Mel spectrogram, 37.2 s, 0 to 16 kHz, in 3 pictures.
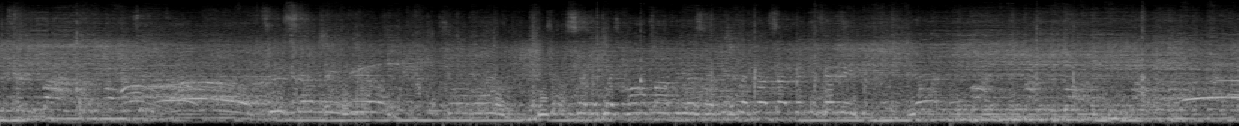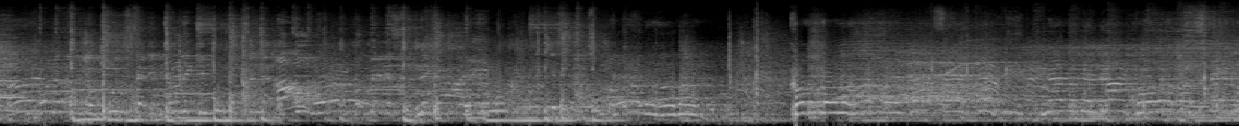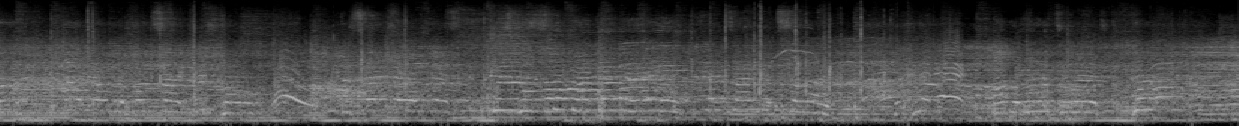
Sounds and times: Music: 0:00.0 - 0:37.1
Speech: 0:02.2 - 0:11.5, 0:15.2 - 0:19.6, 0:20.3 - 0:33.1, 0:33.7 - 0:37.1.

